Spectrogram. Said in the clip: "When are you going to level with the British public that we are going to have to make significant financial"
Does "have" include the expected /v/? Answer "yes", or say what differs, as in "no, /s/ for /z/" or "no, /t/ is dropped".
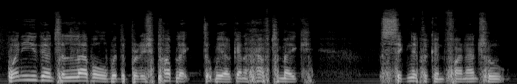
no, /f/ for /v/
